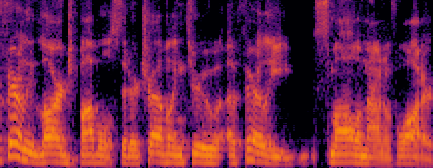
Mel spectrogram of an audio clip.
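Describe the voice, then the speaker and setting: At a moderate pace, a man speaks at a medium pitch with an unremarkable speaking voice. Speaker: cannabis grower, light tester. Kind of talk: casual panel chat. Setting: live stream video call.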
